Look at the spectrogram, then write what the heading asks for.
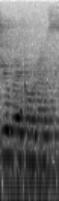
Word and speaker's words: ubiquitous: It's ubiquitous. Ubiquitous is an adjective. It has 4 syllables.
